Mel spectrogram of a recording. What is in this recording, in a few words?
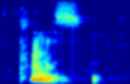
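"chlamys", English, British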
